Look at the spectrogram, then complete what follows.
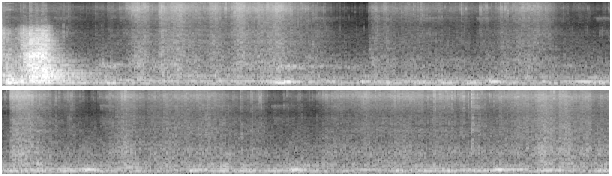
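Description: Rustling, light scraping and patter of debris being dug out of a cheap backyard grill by hand, with phone-handling noise on the microphone. A brief louder noise comes right at the start.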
